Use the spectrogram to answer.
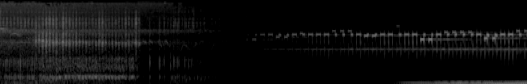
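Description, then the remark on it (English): A cat purrs in steady rhythmic pulses that swell into a loud, deep rumble, while a high warbling electronic tone hums above it after a brief burst of noise. “Because I can't have you turning into the cats that destroyed the world.”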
